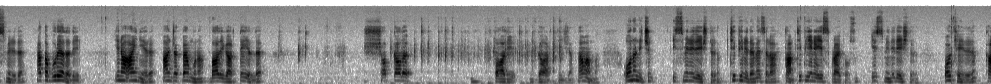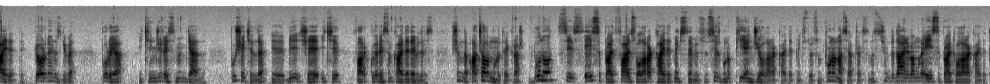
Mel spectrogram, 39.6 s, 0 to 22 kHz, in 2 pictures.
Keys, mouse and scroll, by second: 2.0 click, 4.2 click, 7.9 a, 8.4 a, 8.9 space, 10.0 d, 10.7 a, 11.1 d, 15.2 click, 16.0 click, 19.0 click, 20.6 click, 22.1-23.1 drag, 23.4 click, 27.6 click, 27.7 click, 30.1 click, 30.4 space, 30.5 drag, 30.9 middle click, 30.9 scroll up 2.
